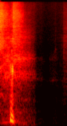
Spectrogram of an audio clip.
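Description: A single sneeze, a sharp explosive burst that trails off into a breathy hiss within half a second, followed by silence.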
